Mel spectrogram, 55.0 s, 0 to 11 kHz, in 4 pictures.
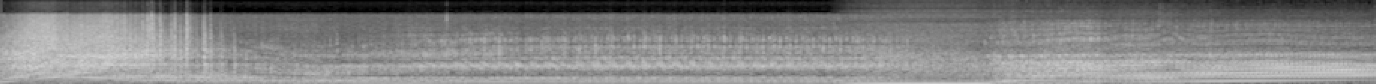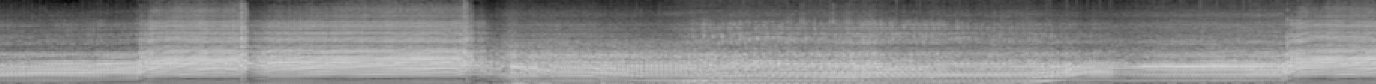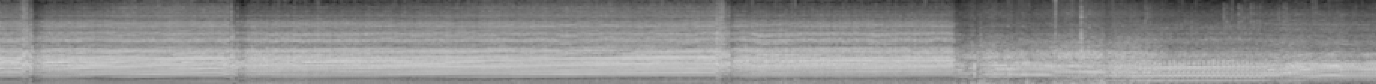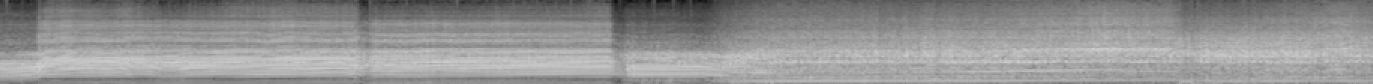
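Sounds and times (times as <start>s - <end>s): car engine exhaust accelerating: 0.0s - 55.0s.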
